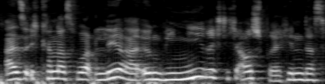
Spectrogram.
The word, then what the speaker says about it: Lehrer: L e r a Lehrer ist eigentlich fast genau die gleiche Aussprache und macht es sehr viel einfacher er kann man eigentlich immer durch a ersetzen im deutschen z.B Lehrer lauter Mutter Mutter michaelko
